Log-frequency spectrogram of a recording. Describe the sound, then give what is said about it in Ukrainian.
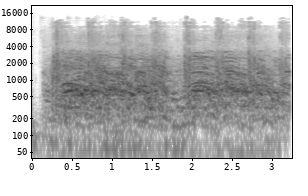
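A large crowd gathered outside a courthouse in central Chișinău, where the court was ruling on extending the arrest of former prime minister Vlad Filat, roars and shouts. Many voices overlap in a loud, continuous din with brief surges of louder yelling and chanting. “Натовп людей зібрався біля приміщення суду в центрі Кишинєва, який ухвалював рішення щодо продовження на місяць арешту екс-прем'єра Влада Філата.”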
